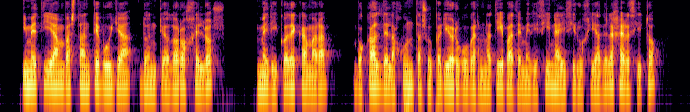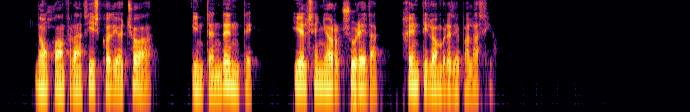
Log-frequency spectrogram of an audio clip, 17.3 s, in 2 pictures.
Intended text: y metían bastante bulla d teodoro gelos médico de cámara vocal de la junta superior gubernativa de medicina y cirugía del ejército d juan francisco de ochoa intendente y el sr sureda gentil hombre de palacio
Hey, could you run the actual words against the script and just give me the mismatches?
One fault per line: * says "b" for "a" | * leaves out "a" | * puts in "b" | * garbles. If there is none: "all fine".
all fine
